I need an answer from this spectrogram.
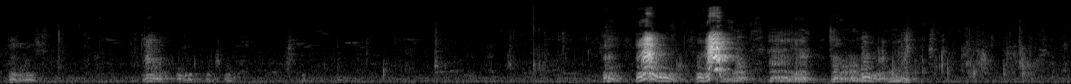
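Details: Sheepadoodle puppies at seven weeks old, with their mother visiting: soft scattered whimpers and low growls, then two sharp, loud barks in quick succession, followed by grumbling growly whines that fade out.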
